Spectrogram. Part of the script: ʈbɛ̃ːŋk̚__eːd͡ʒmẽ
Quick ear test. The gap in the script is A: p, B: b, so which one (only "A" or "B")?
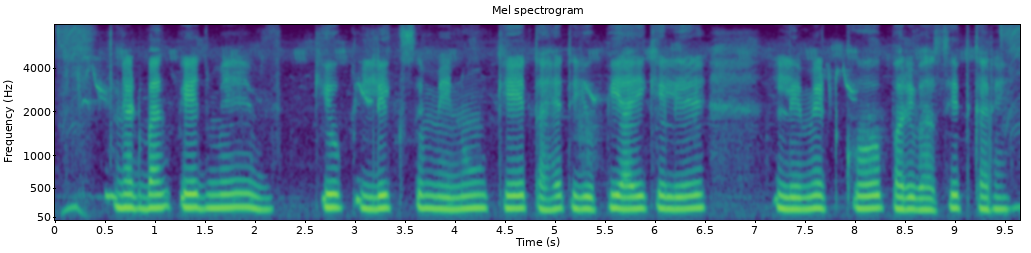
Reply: A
